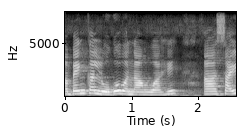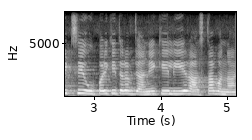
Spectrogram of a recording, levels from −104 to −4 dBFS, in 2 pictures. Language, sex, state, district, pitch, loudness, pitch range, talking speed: Hindi, female, Bihar, Darbhanga, 260 Hz, -17 LUFS, 235-270 Hz, 220 wpm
